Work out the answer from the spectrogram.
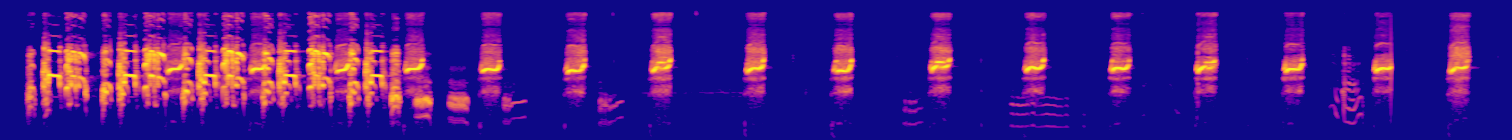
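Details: Grey francolin, locally called sindhi or dakhni teetar, giving a clear, high-pitched call: a fast burst of chattering notes, then high, sharp notes repeated at a steady pace of about three every two seconds.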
